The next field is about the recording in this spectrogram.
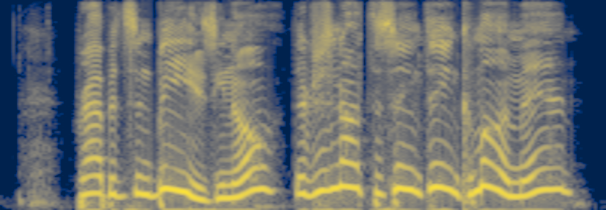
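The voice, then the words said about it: Imitates another person's voice. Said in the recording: “my horrible Biden impression”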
